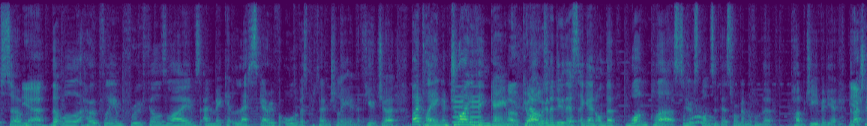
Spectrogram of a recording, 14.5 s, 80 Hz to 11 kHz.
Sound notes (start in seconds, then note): 7.5 car beep beep; 11.4 some animal noise idk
